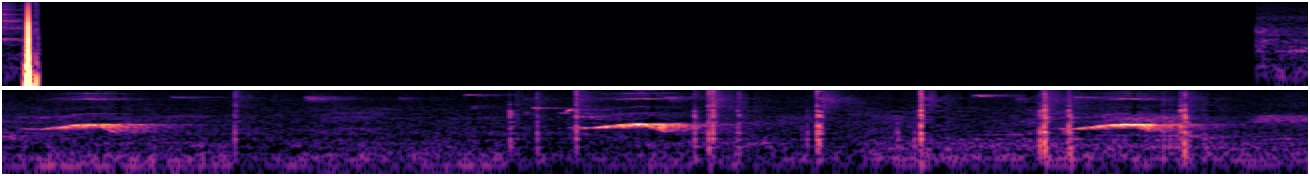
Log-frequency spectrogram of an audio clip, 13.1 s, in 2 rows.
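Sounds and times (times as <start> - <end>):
bird calling rising note: 6.6 - 7.5, 9.2 - 10.1, 11.8 - 13.0
sharp clicks: 9.0 - 12.7.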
